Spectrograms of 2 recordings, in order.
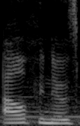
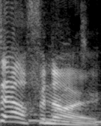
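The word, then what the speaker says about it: Alphinaud: chest of but for a chance encounter with alfino's grand side it is alfano never have left Lane lest you wonder who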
